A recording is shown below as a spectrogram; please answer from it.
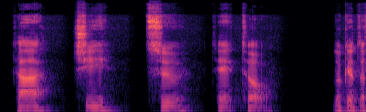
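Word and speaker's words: つ: That's right, this kana is pronounced tsu. The t kana are irregular, with pronunciation ta, chi, tsu, te, to.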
